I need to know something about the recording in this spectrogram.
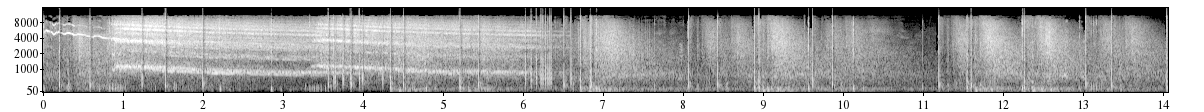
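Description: Fireworks bang and crackle in rapid bursts.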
